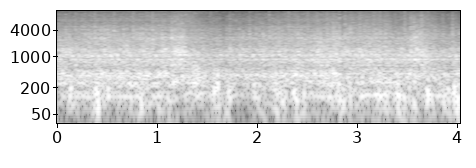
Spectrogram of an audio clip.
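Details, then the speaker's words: 1995 Dodge Cummins 12-valve P-pump diesel, 172,000 miles, revived after sitting abandoned: long crank, turning over and stumbling unevenly after the fuel solenoid was pulled up with 12 volts; owner suspects air purging from the fuel lines. "I pulled it up and it's holding up. So there is a 12 volts to it. Oops. Must be getting the air out of the lines."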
